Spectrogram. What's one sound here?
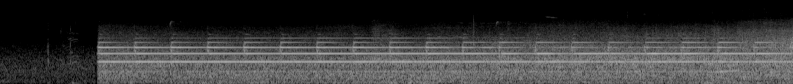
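A train horn blares loudly and steadily.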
